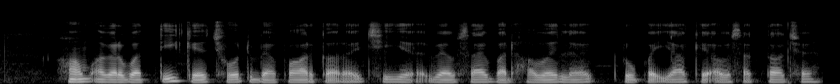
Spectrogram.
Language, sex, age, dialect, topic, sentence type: Maithili, male, 60-100, Bajjika, banking, question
